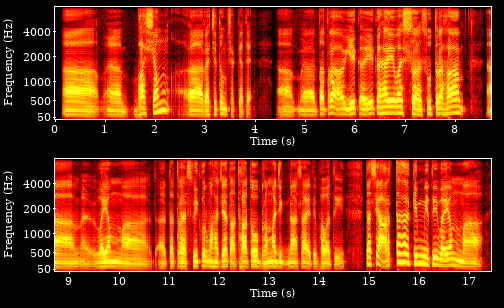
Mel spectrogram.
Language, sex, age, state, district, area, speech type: Sanskrit, male, 30-45, Karnataka, Chikkaballapur, urban, spontaneous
